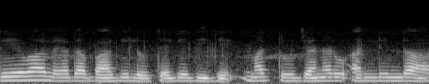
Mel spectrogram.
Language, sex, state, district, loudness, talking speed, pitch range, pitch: Kannada, female, Karnataka, Chamarajanagar, -14 LUFS, 95 wpm, 150-170 Hz, 160 Hz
